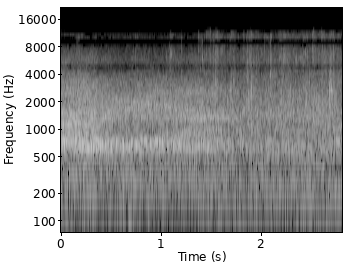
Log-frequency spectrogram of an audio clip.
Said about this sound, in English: And the crowd is chanting to fire Matt Canada. Let's see if we can hear it.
